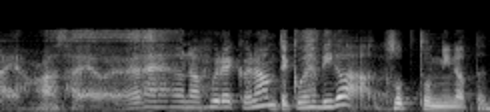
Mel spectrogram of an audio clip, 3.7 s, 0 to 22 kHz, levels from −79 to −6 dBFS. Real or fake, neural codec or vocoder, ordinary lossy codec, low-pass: fake; codec, 16 kHz, 0.5 kbps, X-Codec, HuBERT features, trained on LibriSpeech; none; 7.2 kHz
